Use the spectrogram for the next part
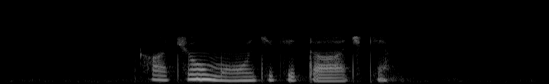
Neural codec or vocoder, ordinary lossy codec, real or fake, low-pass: vocoder, 44.1 kHz, 128 mel bands every 256 samples, BigVGAN v2; AAC, 32 kbps; fake; 3.6 kHz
